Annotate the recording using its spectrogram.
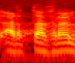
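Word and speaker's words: Ertuğrul: हालांकि ये अर्तुरुल Turkish ज़बान के अंदर है। उर्दू ज़बान में अगर जब हम इसको प्रोनाउंस करेंगे तो ये अर्तगरल बनेगा, क्योंकि हमारे पास उर्दू में तमाम लफ्ज़ों की जो वो साउंड है, तो हम इसको अर्तगरल पढ़ेंगे और पूरा है अर्तगरल चौधरी।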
